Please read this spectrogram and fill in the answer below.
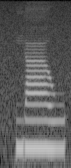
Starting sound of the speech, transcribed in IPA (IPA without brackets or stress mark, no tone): j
